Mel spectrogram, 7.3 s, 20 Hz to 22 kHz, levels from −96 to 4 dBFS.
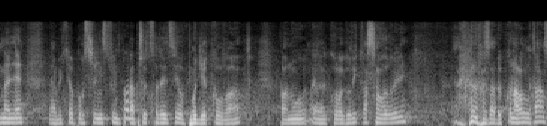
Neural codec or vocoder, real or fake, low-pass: codec, 24 kHz, 1.5 kbps, HILCodec; fake; 10.8 kHz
